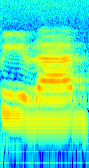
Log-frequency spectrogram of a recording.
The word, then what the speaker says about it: wrap: के टाइम में आपको WRAP, रैप, WRITE, right, WRINKLE, wrinkle, या फिर WRONG, रॉन्ग। यहाँ आर जितने भी आप देख रहे हैं ये सब एक रूल्स है, जिसकी वजह से आपको क्या पता चल रहा है कि W क्या हो गया, साइलेंट हो गया।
